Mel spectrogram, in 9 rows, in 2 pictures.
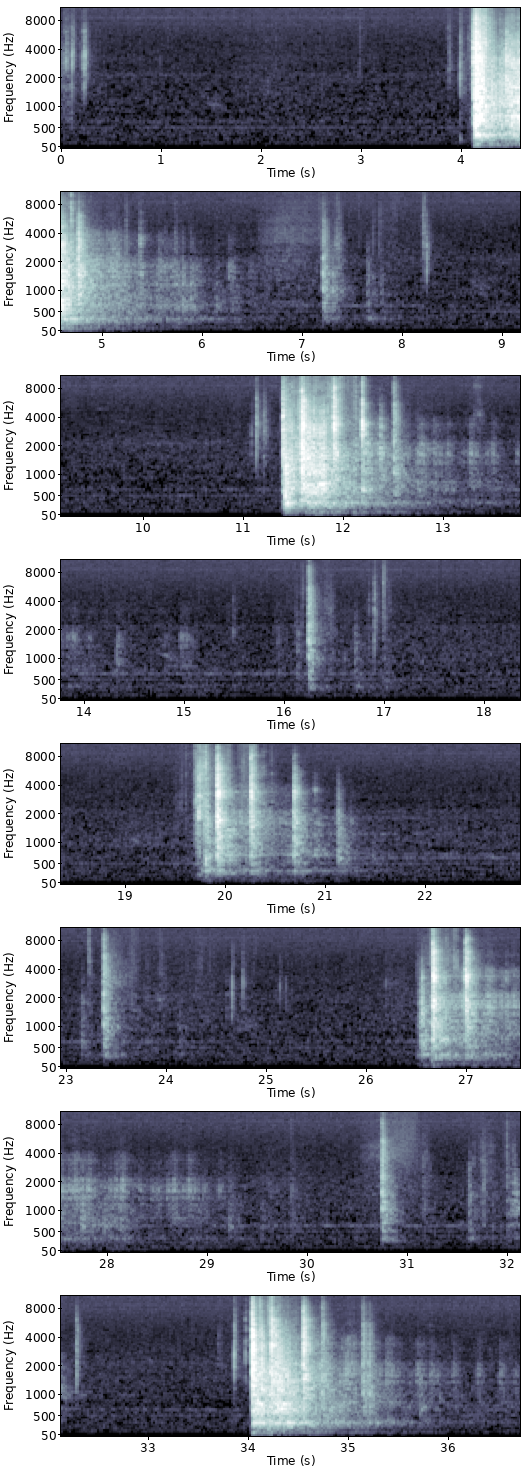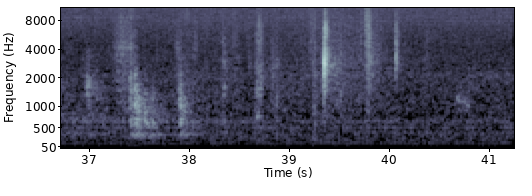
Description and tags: Body Hit On Metal Fence 2
The sound of a body/a person slamming against a metal fence. Recorded outdoors.
crash, fence, impact, thud, ting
